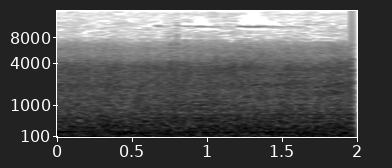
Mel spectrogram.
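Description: A steady engine hum under a haze of street noise.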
